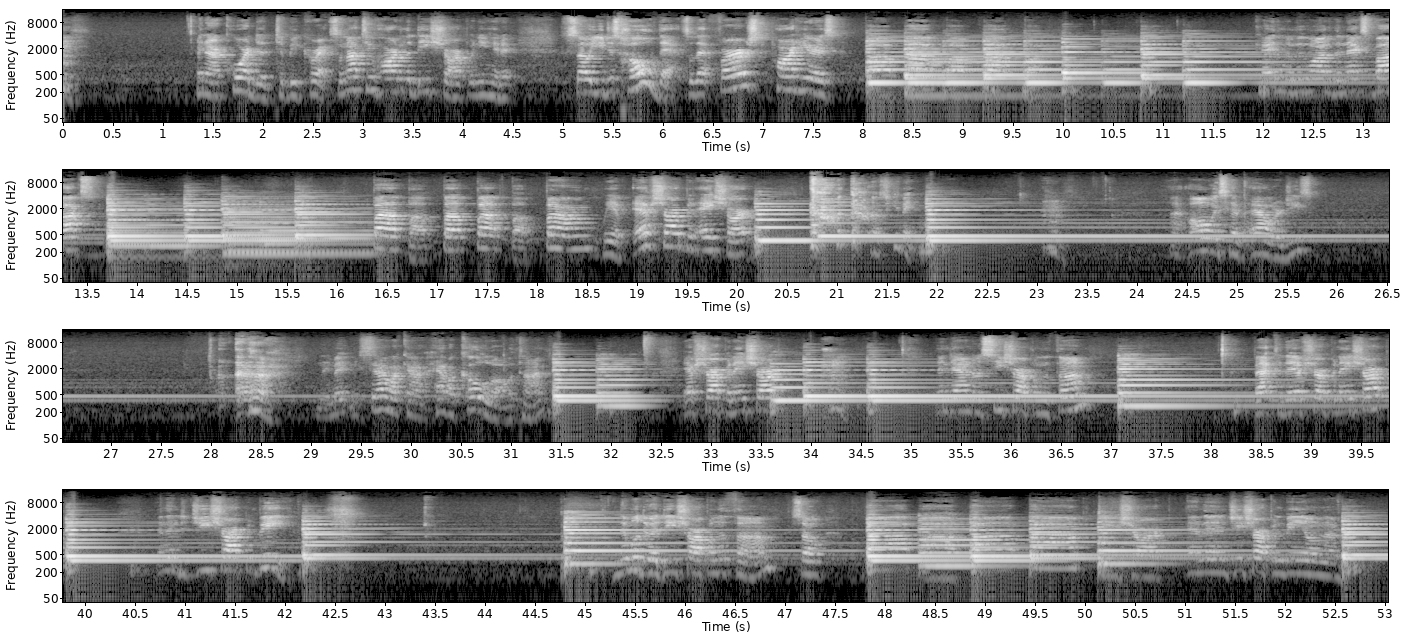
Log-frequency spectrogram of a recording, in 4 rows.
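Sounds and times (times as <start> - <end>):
piano chord ringing: 8.0 - 16.6, 20.1 - 30.5, 31.3 - 53.0.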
